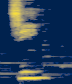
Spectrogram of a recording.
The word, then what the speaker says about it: 巾: Its pronunciation 巾.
